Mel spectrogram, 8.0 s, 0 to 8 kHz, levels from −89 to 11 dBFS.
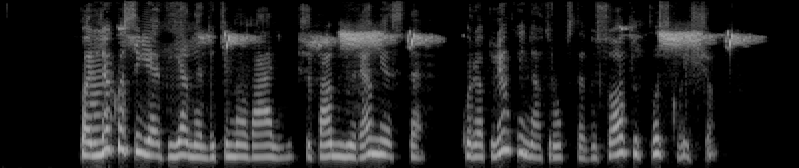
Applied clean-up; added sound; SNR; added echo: neural mask model Resemble Enhance denoiser.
